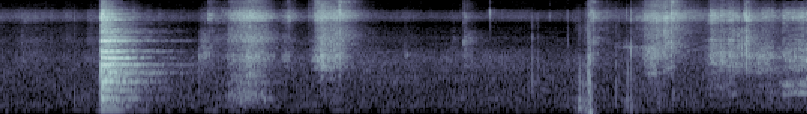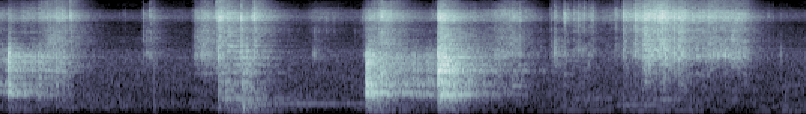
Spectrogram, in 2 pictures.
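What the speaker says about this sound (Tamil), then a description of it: "இப்போ எங்கள் அம்மா சீவி காமிக்கிறாங்க பார்த்தீங்களா?" A knife scrapes the skin off a mudavattukal root for soup in a series of short, separated scraping strokes with faint metallic clinks, close and fairly clear, with no talking.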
